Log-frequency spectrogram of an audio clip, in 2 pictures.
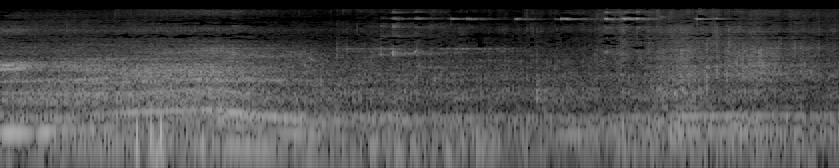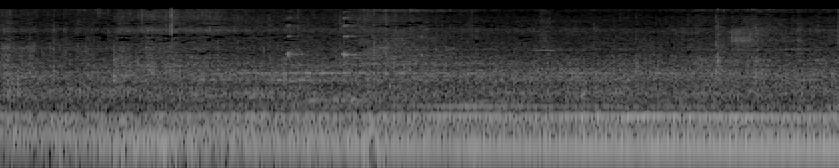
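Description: A vehicle goes by with a pitch that rises and then falls in the first couple of seconds. After that an engine runs steadily at idle.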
